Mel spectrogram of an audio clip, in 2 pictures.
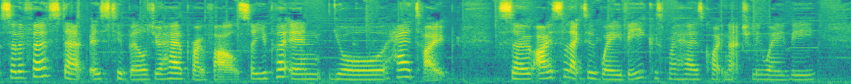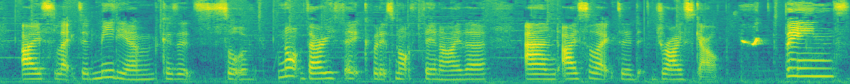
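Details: Vocal tic "beans" interjected into speech by a speaker with Tourette syndrome.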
